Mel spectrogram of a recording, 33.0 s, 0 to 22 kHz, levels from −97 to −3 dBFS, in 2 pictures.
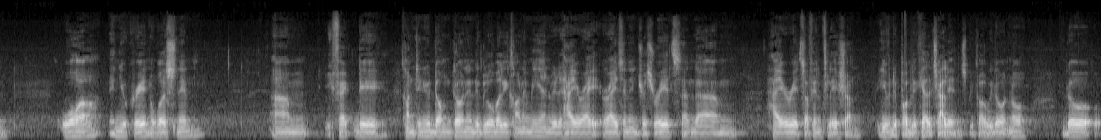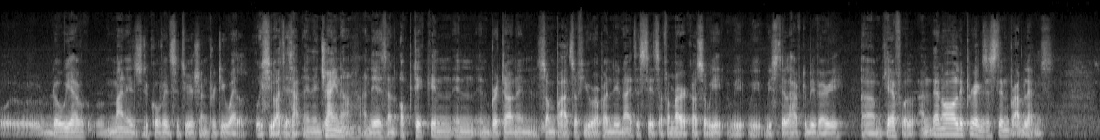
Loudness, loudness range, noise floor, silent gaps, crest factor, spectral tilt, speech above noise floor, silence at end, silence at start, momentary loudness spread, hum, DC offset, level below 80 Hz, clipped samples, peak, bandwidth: -28 LUFS; 4 LU; -56 dBFS; none; 22 dB; -6 dB/octave; 29 dB; 0.75 s; 0 s; 10 LU; none; under 0.1%; -56 dBFS; under 0.1%; -6 dBFS; 15 kHz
